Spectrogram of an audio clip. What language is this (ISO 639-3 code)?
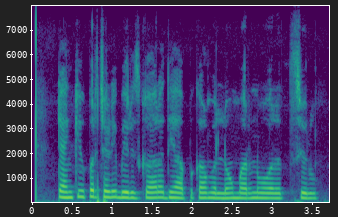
pan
